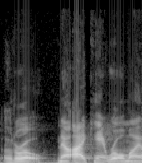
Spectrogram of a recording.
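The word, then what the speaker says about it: ρ: symbol right here okay this is row so you don't want to get those two mixed up whenever you see this when you're reading Greek you need to get used to pronouncing this as an R sound and not as a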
